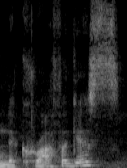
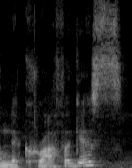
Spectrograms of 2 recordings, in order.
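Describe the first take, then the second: First: The word is pronounced the English way. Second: The word is pronounced the English way.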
